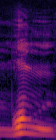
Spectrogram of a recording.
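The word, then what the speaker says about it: mont: 몬트, T 발음이 안 나는 프랑스에서는 몽 그러면 몽블랑 그러면 흰 눈이 덮인 산, 뭐 이런 뜻을 가지고 있듯이 몽트라는 말은 산이라는 겁니다.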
